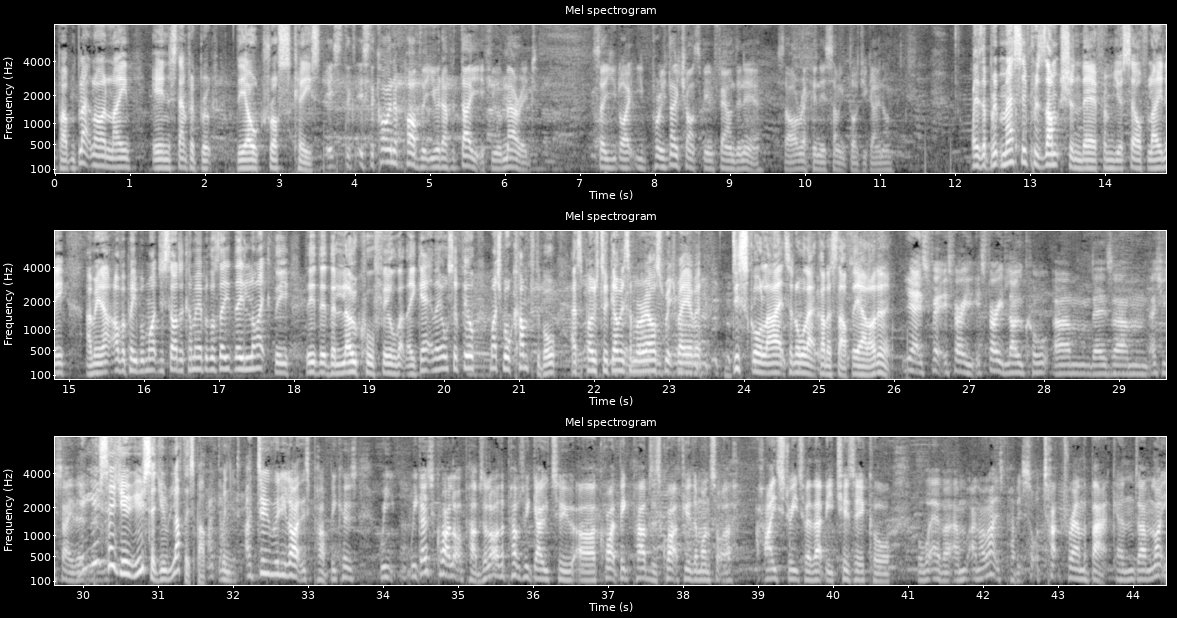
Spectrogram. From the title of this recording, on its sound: Podcast From The Pub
